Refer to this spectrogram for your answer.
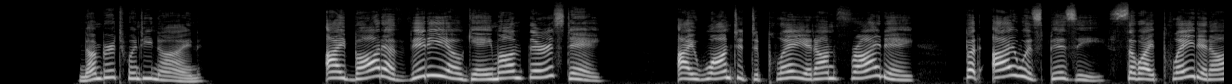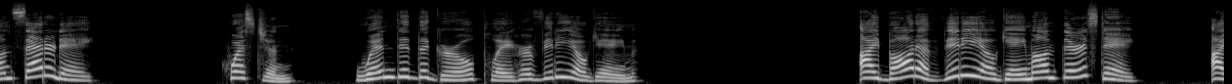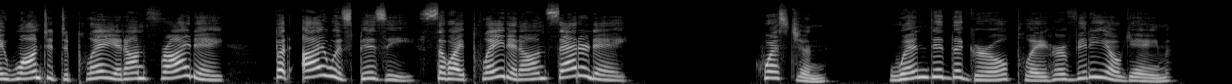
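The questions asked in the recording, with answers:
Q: When did the girl play her video game?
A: On Saturday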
